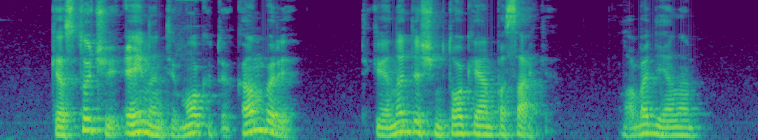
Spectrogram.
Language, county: Lithuanian, Kaunas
